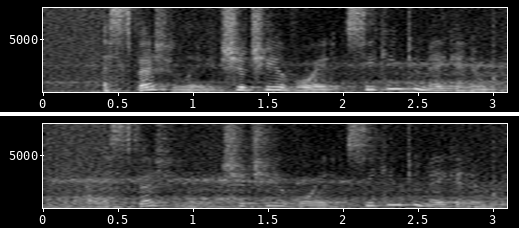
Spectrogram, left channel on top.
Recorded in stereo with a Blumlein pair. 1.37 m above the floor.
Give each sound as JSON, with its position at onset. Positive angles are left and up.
{"t": 0.4, "sound": "a woman speaking", "azimuth_deg": 35, "distance_m": 2.5}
